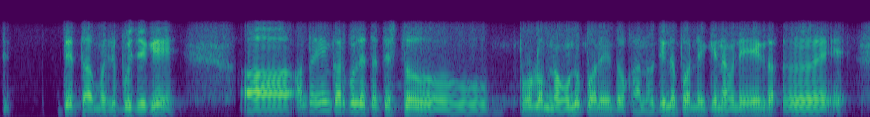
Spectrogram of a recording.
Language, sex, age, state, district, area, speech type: Nepali, male, 45-60, West Bengal, Darjeeling, rural, conversation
